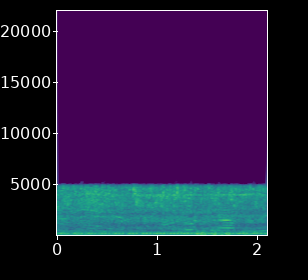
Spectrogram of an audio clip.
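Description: A vehicle engine running steadily, a constant low hum under road and traffic noise.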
